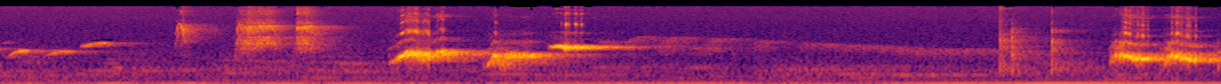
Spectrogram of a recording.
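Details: White-rumped shama song used to make other shamas answer: scattered whistled notes and sharp clicks with quiet gaps between, ending in a loud varied phrase, over low steady hum.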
